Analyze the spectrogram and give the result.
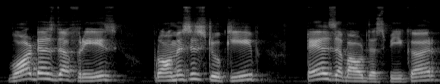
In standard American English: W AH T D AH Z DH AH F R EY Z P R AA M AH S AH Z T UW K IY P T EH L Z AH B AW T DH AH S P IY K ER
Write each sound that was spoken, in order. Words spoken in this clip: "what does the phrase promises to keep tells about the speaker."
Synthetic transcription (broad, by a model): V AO T D AH Z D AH F R EY Z P R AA M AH S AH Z T UW K IY P T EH L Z AH B AW T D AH S P IY K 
